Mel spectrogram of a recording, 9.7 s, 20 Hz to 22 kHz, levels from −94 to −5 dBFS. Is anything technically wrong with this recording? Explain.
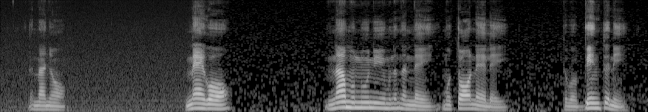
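Yes, two faults are audible in this speech recording. From 0.96 to 1.48 s there is an intermittent contact: a loose cable or plug opens for about 286 ms, so the speech drops out with crackle at each edge and only faint hiss remains during the gap. From 3.00 s to the end, overdone noise removal sets in, with a noise reducer pushed too hard pulling individual frequency bands down whenever they sit near its noise estimate. The background drops and breaks up into twinkling specks, and quieter parts of the voice vanish with it. The room noise underneath, about 26 dB below the speech, belongs to the recording rather than the system.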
